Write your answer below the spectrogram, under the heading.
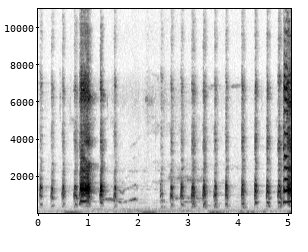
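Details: Domestic hen searching for a place to lay an egg: a steady run of short, sharp clucks, about four per second, broken by a loud, harsh, drawn-out squawk near the start and another at the end.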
